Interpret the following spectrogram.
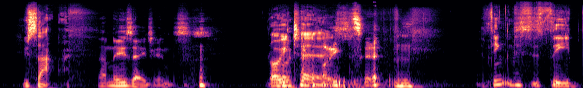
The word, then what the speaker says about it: Reuters: The Reuters exclusive. Reuters. Reuters. You know, the news agency. Reuters. The world's most trusted news sources. The one at the end of the road. Who's that? That news agent. Reuters.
